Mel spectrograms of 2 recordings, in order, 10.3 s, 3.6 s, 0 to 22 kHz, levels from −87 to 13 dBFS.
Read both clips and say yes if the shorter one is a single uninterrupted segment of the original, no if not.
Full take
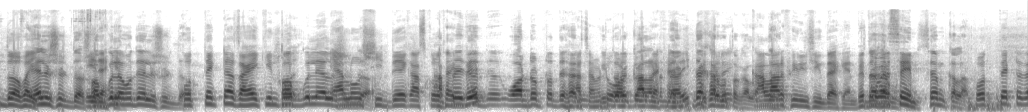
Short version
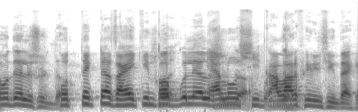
no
